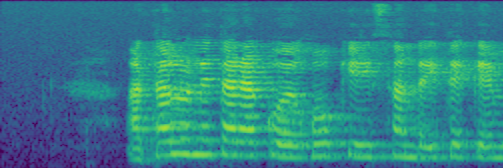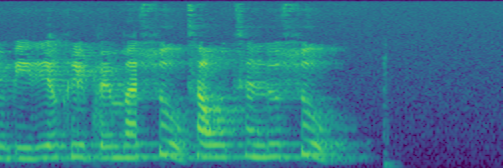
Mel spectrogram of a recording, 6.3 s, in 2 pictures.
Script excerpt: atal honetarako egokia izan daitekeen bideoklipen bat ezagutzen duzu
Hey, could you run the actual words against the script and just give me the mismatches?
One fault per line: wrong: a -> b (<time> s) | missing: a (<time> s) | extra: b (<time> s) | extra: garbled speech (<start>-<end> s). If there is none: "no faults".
wrong: bat -> duzu (4.0 s)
